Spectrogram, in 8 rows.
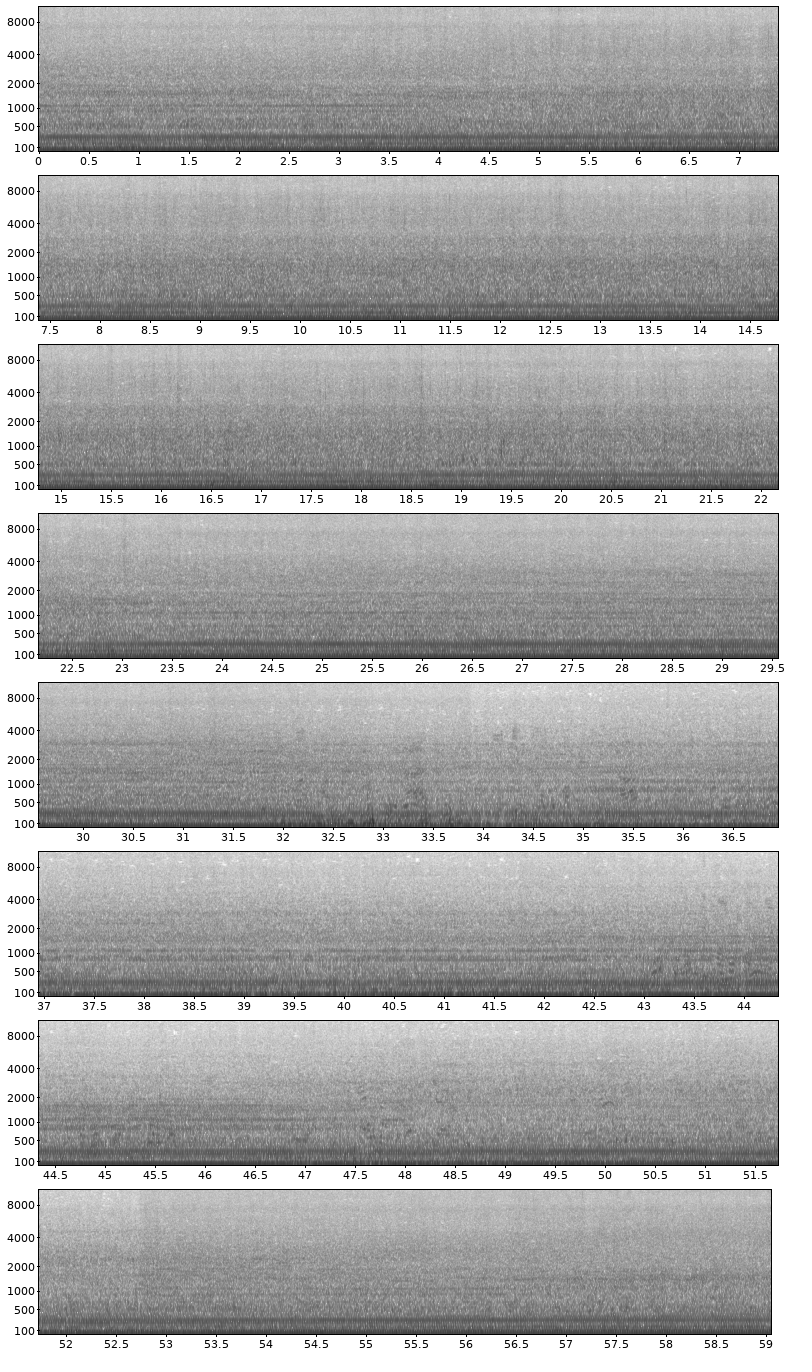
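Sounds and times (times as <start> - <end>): motorboat engine droning: 0.0 - 59.0
water rushing along hull: 0.0 - 59.0.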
